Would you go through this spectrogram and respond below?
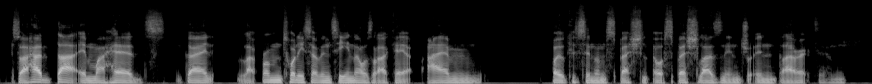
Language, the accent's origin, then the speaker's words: English; London, United Kingdom; I grew up in Birkengreen, Whitechapel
